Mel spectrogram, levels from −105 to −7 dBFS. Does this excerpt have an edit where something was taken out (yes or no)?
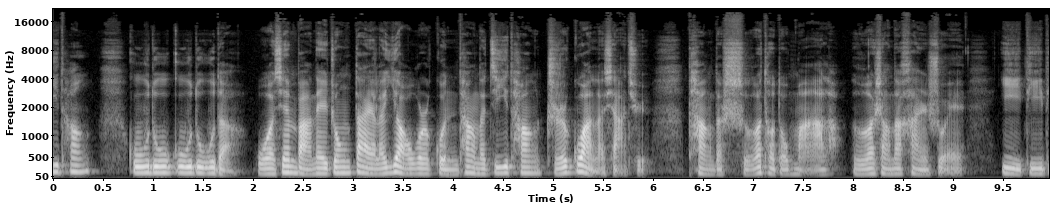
yes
